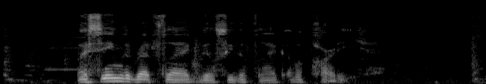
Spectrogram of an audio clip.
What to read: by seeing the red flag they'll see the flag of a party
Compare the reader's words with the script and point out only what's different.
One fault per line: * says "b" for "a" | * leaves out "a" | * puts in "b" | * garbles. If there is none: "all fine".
all fine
